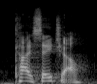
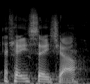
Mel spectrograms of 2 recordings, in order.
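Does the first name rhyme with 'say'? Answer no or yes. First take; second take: no; yes. First: The first name does not rhyme with 'say'. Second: The first name rhymes with 'say'. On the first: The speaker calls it wrong. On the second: The speaker calls it right.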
